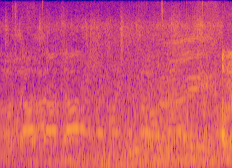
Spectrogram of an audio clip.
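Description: Footsteps of a crowd of people walking together on hard ground, under overlapping voices.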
